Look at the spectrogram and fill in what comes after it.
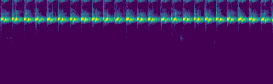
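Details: Loud, clear cricket chirping: a run of sharp, high-pitched pulsed chirps at an even pace of roughly three per second. Only a soft low hum lies beneath.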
